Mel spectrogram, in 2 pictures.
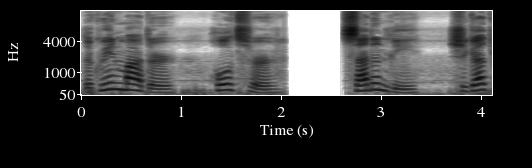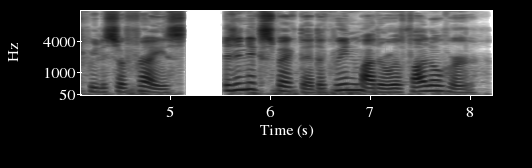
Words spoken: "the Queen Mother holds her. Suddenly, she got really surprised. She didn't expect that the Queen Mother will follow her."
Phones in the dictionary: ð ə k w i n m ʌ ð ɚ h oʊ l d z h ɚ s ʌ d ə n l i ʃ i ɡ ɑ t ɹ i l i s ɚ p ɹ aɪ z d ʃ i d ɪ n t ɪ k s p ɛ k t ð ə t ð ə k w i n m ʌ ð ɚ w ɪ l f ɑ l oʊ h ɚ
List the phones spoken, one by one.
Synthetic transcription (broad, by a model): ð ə k w i n m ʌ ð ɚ h oʊ l d s h ɚ s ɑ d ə n l i ʃ i ɡ ɑ t ɹ i l i s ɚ p ɹ aɪ s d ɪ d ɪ n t ɪ k s p ɛ k t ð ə t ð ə k w i n m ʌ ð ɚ w ɪ l f ɑ l oʊ h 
